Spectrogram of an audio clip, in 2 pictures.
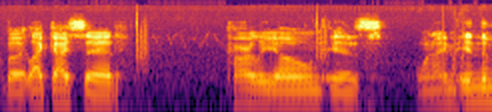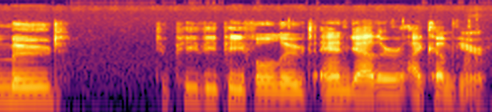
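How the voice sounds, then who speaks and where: A man giving relaxed, rambling commentary over his gameplay, with filler words and some hiccups. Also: medium pitch, slow, smooth, lo-fi sound. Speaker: gaming video creator.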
